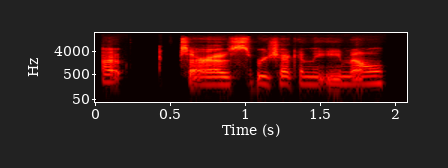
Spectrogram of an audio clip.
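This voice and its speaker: A woman's voice: medium pitch, monotone, fast, gravelly, sharp tone, no room sound. A woman playing a tabletop game, chatting casually in a tentative, hesitant way.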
